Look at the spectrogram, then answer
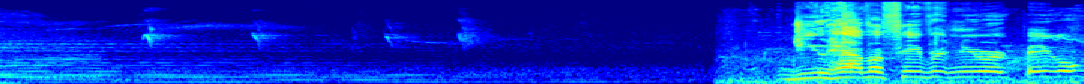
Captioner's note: birds chirping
